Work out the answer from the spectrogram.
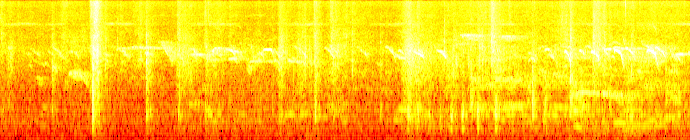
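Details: Desi chickens kept on a small local farm: many thin, high, down-slurred peeps from several birds overlapping in a fast, uneven chatter, with a few sharp clicks and knocks.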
